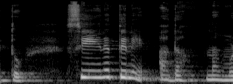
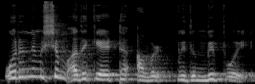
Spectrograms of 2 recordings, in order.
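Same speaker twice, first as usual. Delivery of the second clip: plain reading voice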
